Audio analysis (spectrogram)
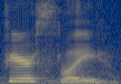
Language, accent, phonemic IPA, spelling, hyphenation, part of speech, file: English, US, /ˈfɪɹsli/, fiercely, fierce‧ly, adverb, En-us-fiercely.ogg
- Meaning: 1. In a fierce manner 2. Extremely; to a large degree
